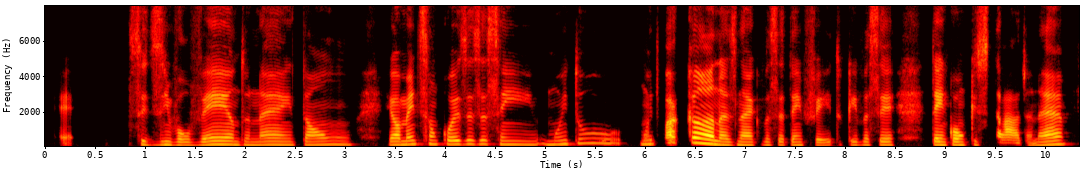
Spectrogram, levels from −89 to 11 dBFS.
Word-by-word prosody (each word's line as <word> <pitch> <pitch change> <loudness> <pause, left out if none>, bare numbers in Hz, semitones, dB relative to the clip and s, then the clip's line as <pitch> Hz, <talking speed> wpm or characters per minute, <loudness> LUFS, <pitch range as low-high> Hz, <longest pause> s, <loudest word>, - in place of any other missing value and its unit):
eh, - - -9 0.6
se 195 - -5
desenvolvendo, 175 +2 -1
né. 180 +2 -2
Então, 185 +2 -5 0.3
realmente 195 +4 +1
são 215 -1 -2
coisas, 210 +1 -2
assim, 200 -3 -5
muito, 250 +6 -9 0.2
muito 220 +1 -7
bacanas, 225 - +7
né, 170 -1 +1
que - - -22
você 170 0 -7
tem 170 +1 -5
feito, 155 0 -8
que 175 -2 -8
você 175 0 -4 0.3
tem 180 -1 +4
conquistado, 170 -4 -1
né. 190 +5 +3
185 Hz, 130 wpm, -26 LUFS, 175-210 Hz, 0.6 s, bacanas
